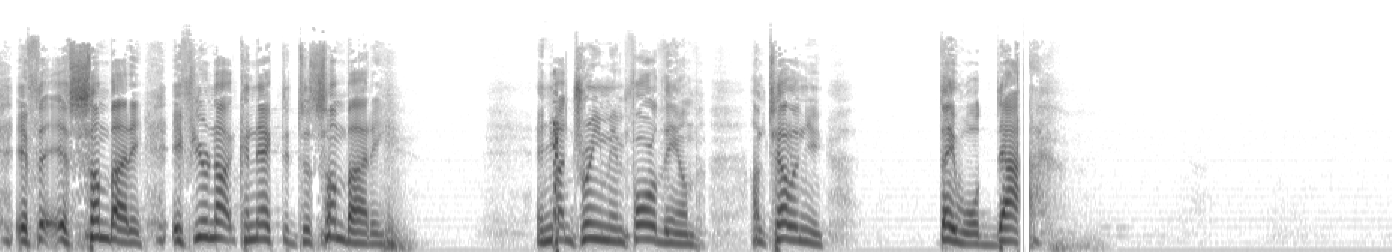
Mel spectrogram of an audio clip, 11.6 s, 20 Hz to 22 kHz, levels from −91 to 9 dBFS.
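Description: At 4.57 to 4.66 s a short glitch cuts into the speech: damaged data in the compressed stream, where the decoder lost sync and skipped to the next frame. At 8.48 to 8.60 s the sound drops out for 80 ms with crackle at both edges, the sign of an intermittent contact briefly opening the line.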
